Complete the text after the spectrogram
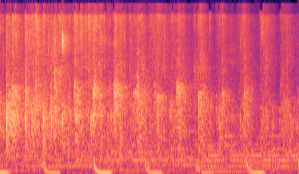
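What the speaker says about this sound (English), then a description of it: "a big round of applause for them." An audience claps at a conference award ceremony, loud and steady throughout, while a low tonal hum runs beneath it.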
